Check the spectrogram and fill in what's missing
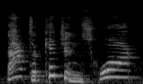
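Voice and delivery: high squawky parrot voice; be the cheeky ship's parrot. Acted. Parrot corrects the captain.

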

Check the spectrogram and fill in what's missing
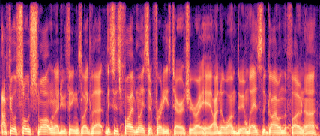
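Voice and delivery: ordinary talk

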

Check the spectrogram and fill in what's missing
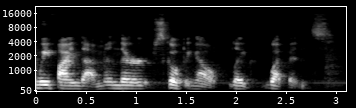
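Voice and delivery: ordinary talk, nothing marked

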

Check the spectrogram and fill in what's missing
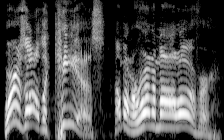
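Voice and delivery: high, fast gleeful truck voice; voicing the semi. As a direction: rush it like a truck hunting small cars. Semi voice continues.

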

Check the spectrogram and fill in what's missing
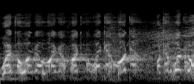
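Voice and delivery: very high squeaky record-scratch noises; rapid high-pitched vocal scratching; mock DJ scratching. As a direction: imitate a DJ scratching with your mouth. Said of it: "I should have been a D J".

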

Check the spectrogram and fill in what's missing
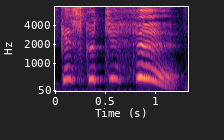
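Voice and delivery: shrill surprised French question; indignant question. Acted. Teacher catching a prank in class, indignant. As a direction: catch the culprit red-handed.

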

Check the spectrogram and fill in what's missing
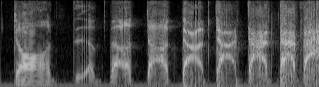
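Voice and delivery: loud staccato "da" syllables; chanted da-da-da. Acted. Vocal imitation of a rhythmic noise.

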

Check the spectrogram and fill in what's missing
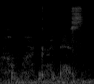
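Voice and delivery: ordinary delivery, nothing marked

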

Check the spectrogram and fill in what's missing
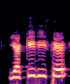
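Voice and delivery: usual speaking voice

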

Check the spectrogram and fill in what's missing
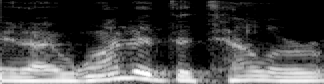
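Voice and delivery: ordinary delivery

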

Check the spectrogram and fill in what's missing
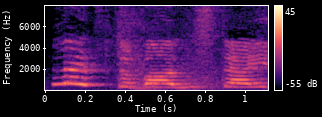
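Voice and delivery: plain reading voice

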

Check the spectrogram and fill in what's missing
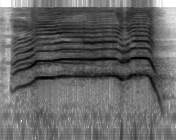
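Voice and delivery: long high loud scream; frightened scream. Real, not acted. Player reacts to a jump scare, screaming. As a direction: scream out in shock.

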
